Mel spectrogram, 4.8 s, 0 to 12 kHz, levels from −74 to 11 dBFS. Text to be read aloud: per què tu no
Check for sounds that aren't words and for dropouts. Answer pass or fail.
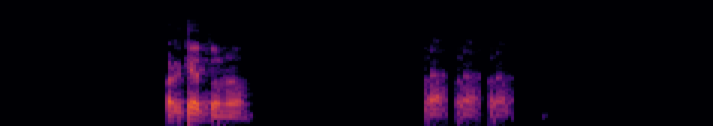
fail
